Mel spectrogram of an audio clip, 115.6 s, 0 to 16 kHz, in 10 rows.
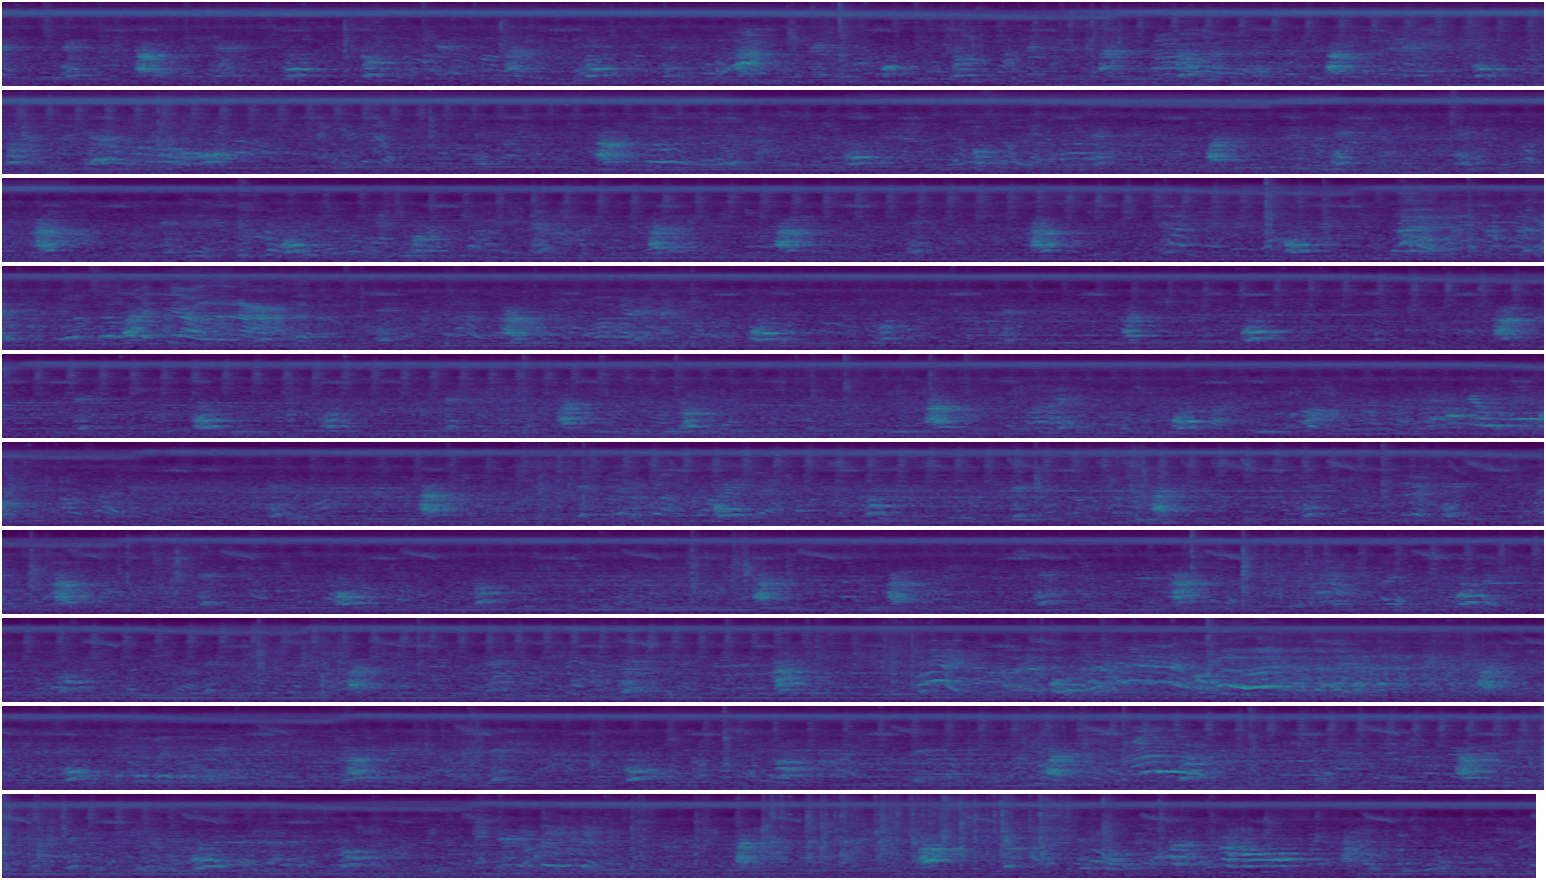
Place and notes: in the Park, Birds and cicadas, A lot of people are doing aerobics
Playing badminton
Zoom H2n MS+XY
Hualien City, Hualien County, Taiwan, 29 August 2014, ~07:00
